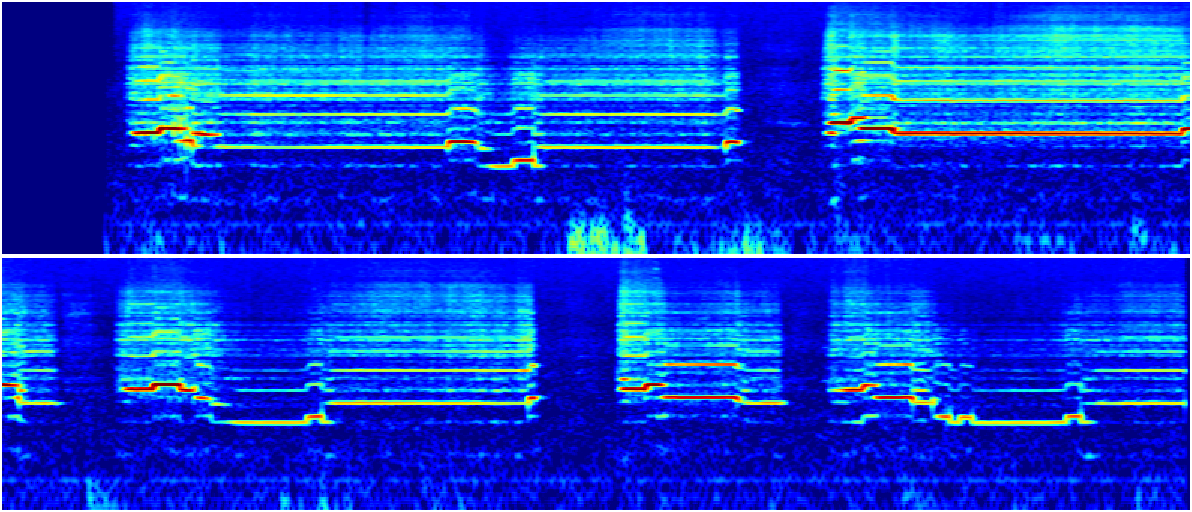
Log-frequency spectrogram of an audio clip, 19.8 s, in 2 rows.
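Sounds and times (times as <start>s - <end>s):
flute solo: 1.0s - 19.7s.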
